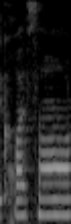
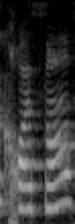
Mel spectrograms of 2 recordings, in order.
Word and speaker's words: croissant: évidemment le croissant le croissant c'est pas toujours facile à prononcer parce qu'on a le son creux creux qui est pas facile le seul conseil que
